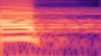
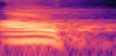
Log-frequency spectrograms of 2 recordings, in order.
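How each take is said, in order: First: "আত" with a thin Arabic t; light ta. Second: "আউত" with heavy rounded ta; rounded mouth. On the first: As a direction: say "আত" open-mouthed, ending on a light ta. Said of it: "হামজা তা জবর". ("আত"-এ পাতলা তা) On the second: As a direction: round the lips and fill the mouth with air for "আউত". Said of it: "মুখ গোল হবে". (মুখ গোল করে ভারী "আউত") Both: Shown as a demonstration.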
